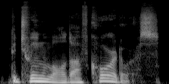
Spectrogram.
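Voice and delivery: plain reading voice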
